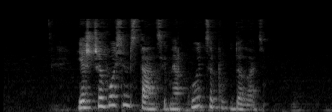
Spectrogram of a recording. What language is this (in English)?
Belarusian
